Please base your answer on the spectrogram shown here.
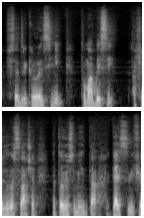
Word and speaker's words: Versace: Lorenzini, Thomas Bessi, Alfredo Versace, Antonio Sementa. Guys, if you are from the United States, the right pronunciation of Alfredo is Alfredo Versace with A, not E.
